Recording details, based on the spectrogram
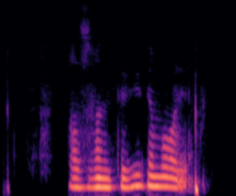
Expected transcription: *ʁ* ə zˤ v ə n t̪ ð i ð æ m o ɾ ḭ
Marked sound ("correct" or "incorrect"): correct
